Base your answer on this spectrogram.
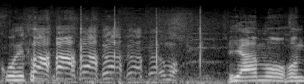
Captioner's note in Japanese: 笑い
